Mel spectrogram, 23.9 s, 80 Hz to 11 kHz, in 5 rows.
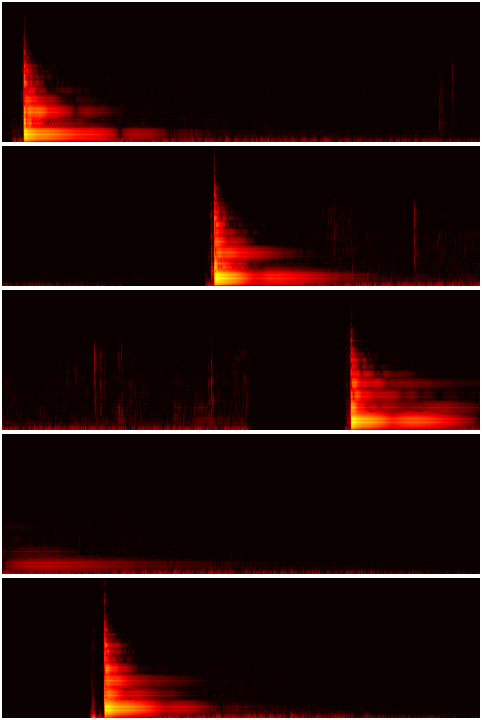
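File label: Violin pizzicato fortissimo sul G C4 C5; Strings; violin2012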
